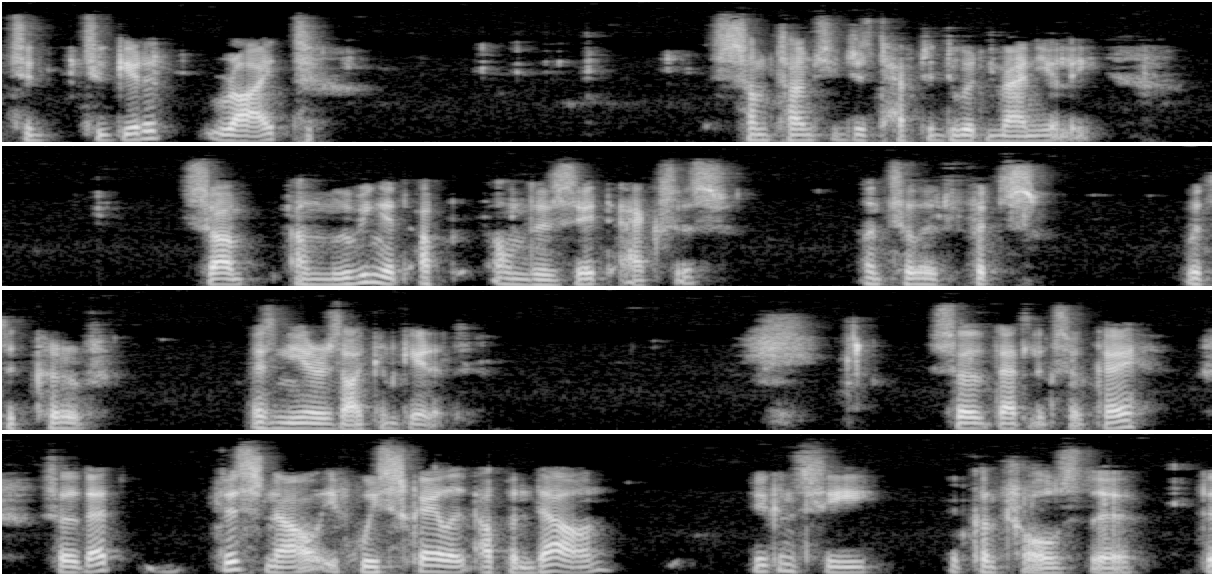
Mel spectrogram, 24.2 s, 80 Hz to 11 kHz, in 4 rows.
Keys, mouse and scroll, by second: 0.5 ctrl+z, 4.2 shift+middle click, 5.1 scroll up 1, 5.7 scroll down 1, 5.9 shift+middle click, 6.6-7.2 scroll up 1, 7.2 g, 8.6 z, 10.7 click, 11.0 shift+middle click, 11.5 middle click, 13.1 scroll up 1, 14.3 g, 14.6 z, 15.3 click, 15.7-16.0 scroll down 1, 16.1 shift+middle click, 16.8 middle click, 18.0 middle click, 18.0-18.7 scroll up 2, 18.7 scroll down 2, 19.3 scroll up 2, 19.5 middle click, 20.0 shift+middle click, 20.6 s, 23.2 right click, 23.5 shift+middle click.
